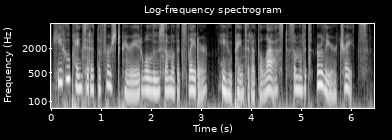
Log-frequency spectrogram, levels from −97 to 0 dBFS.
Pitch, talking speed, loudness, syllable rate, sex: 185 Hz, 240 wpm, -17 LUFS, 4.9 syllables/s, female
